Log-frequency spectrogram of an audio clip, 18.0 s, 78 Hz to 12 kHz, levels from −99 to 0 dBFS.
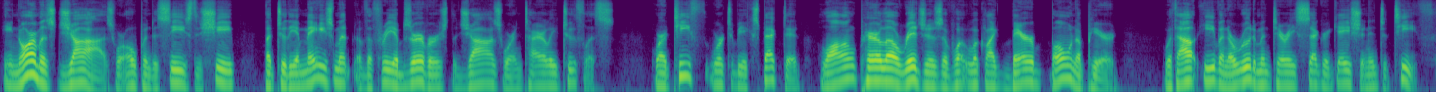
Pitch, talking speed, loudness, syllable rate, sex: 120 Hz, 145 wpm, -23 LUFS, 5.0 syllables/s, male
